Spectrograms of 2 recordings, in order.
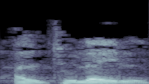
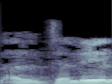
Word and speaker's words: Al-Julail: Karena seorang penulis bernama Abdul Aziz Ibn Nasir Al-Julail, itu bacanya Al-Julail, bukan Al-Jalil, namun bacanya Al-Julail.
